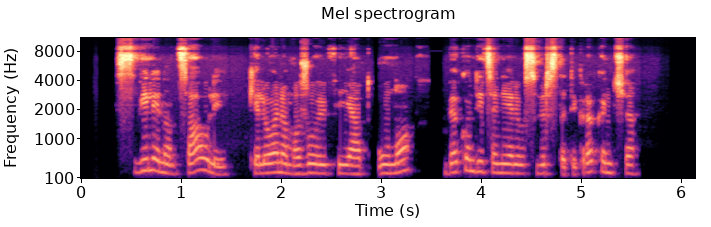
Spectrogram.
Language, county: Lithuanian, Vilnius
